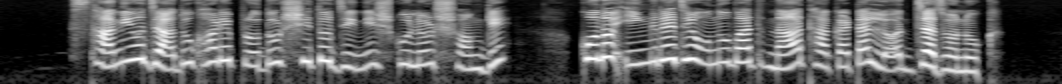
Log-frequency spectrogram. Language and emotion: Bengali, sad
